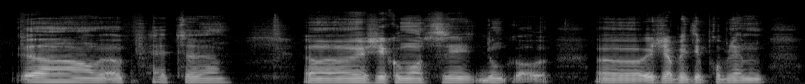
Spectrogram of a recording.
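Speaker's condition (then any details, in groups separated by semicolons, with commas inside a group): Huntington's disease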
